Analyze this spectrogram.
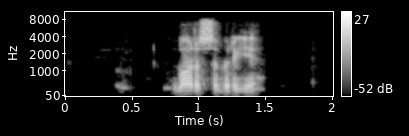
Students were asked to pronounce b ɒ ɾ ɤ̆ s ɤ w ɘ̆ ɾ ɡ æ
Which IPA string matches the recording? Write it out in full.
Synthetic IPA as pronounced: b ɒ ɾ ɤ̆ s ɤ b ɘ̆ ɾ ɡ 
